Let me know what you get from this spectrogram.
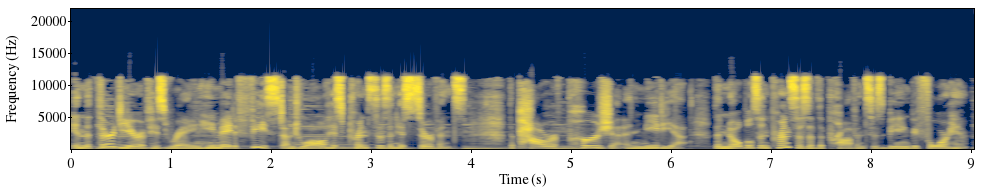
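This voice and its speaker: A woman reading scripture as narrator in a steady, formal way. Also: on the high side, moderate pace. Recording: narration over music bed. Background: music.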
